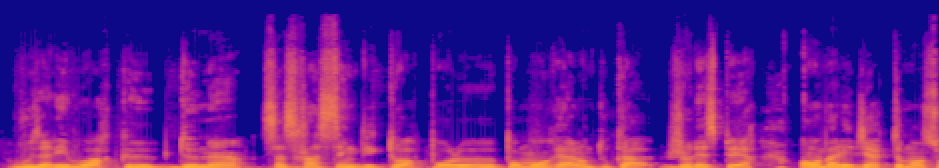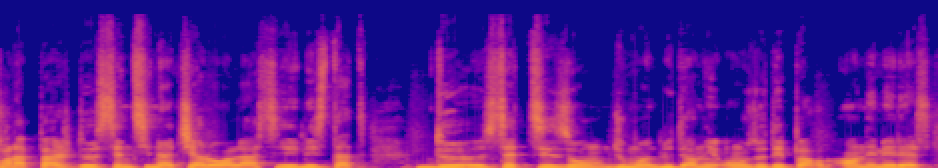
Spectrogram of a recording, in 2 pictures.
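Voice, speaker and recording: A man's voice: a little high, a little mellow. A man from France with a French accent, casually previewing a football match as a streamer, chatty and hesitant with many fillers.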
